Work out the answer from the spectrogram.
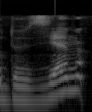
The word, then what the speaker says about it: deuxième: Quand on lit le mot deuxième, on a la partie où il y a le X qui se prononce Z.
